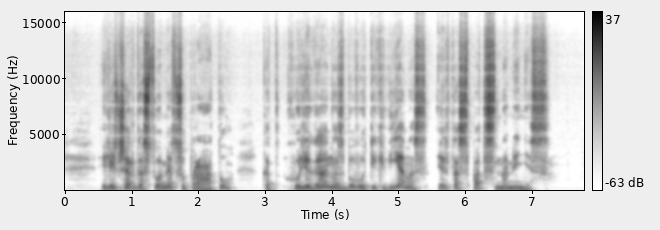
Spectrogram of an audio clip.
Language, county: Lithuanian, Marijampolė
